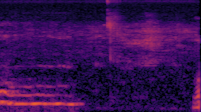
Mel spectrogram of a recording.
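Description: A woman singing unaccompanied holds one long sung note, which ends just under a second in; the voice then pauses for about a second before the next line.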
